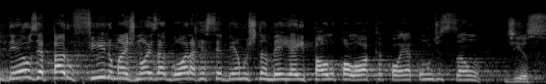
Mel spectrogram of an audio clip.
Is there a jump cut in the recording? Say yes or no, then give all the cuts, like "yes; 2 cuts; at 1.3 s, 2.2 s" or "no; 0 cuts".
no; 0 cuts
